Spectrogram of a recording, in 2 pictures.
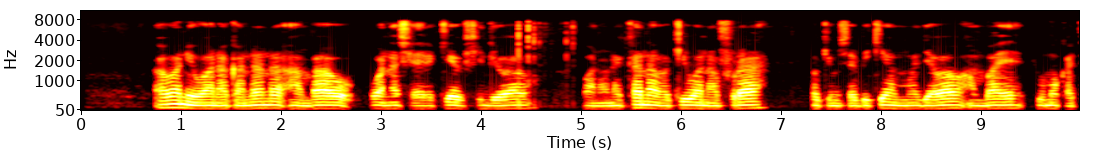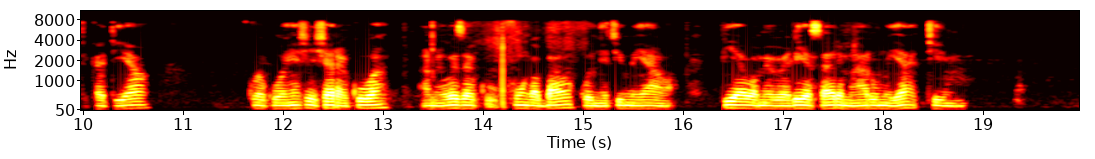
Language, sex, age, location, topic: Swahili, male, 18-24, Kisii, government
